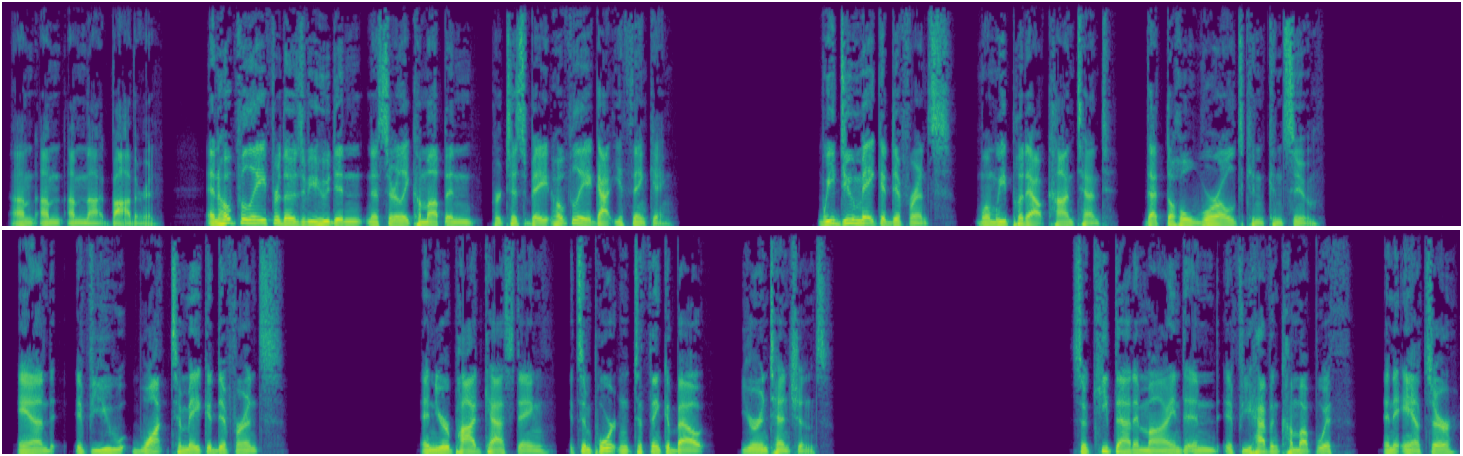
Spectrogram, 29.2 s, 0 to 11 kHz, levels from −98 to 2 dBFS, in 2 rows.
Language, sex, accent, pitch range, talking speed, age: English, male, American, 110-140 Hz, 145 wpm, 40-59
